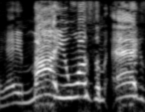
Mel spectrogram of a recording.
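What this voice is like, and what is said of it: Loud put-on New York accent. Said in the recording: “Any Yankee accent is just grating ... I don't know if he was from the Brooklyn or Bronx ... Why are you yelling?”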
